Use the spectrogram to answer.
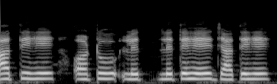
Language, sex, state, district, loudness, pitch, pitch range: Hindi, female, Bihar, Samastipur, -16 LUFS, 250 Hz, 245-260 Hz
